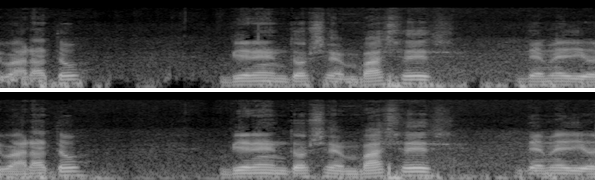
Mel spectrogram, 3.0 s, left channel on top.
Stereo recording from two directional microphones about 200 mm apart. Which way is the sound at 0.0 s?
35° right (ahead or behind).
